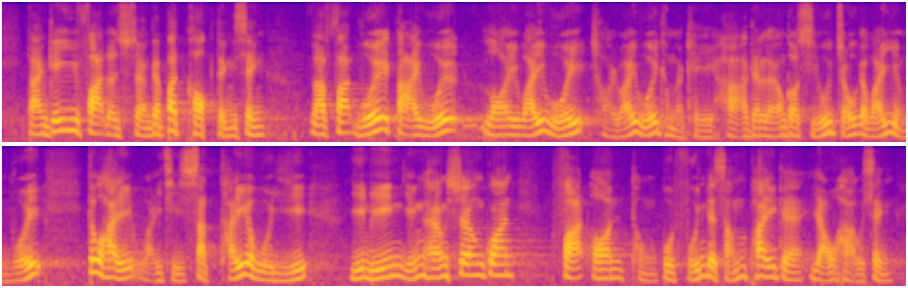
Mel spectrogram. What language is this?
Cantonese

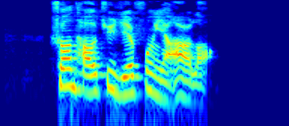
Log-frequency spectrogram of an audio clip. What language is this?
Chinese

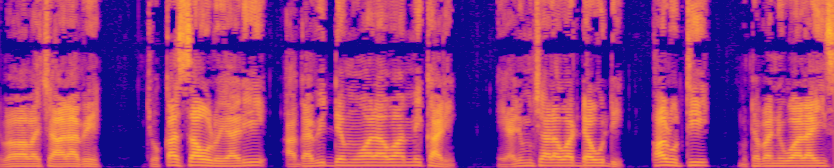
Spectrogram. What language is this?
Ganda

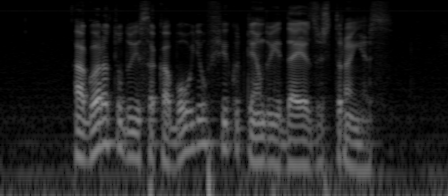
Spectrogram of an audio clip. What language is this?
Portuguese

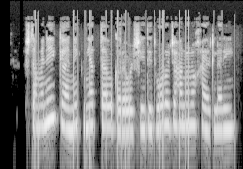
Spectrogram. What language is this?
Pashto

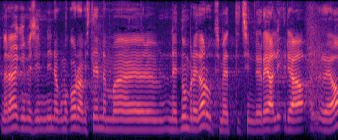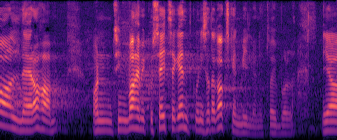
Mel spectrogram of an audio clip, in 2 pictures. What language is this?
Estonian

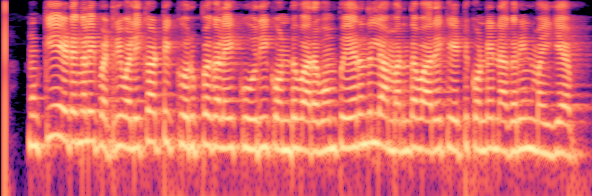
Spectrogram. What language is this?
Tamil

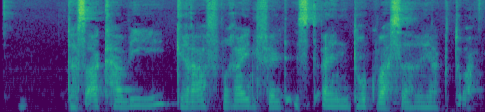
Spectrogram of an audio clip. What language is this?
German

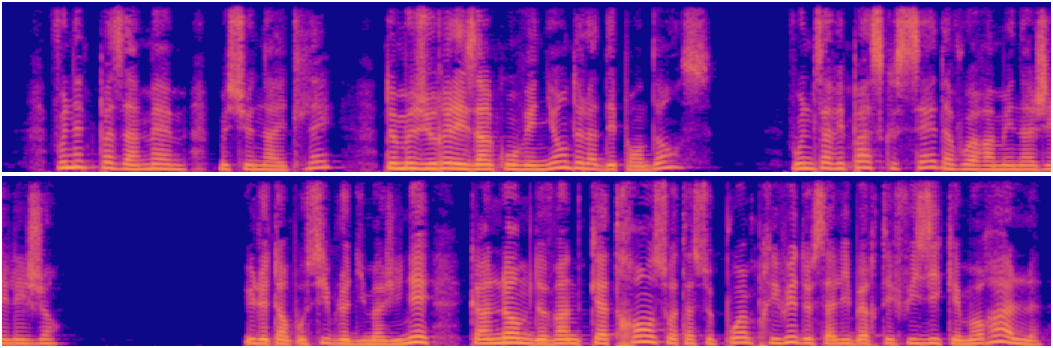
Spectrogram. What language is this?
French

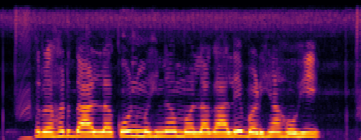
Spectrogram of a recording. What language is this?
Chhattisgarhi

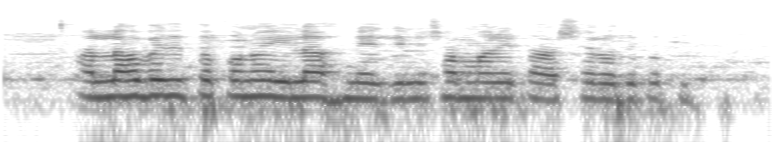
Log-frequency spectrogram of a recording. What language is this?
Bangla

